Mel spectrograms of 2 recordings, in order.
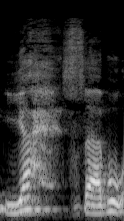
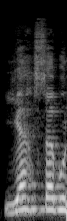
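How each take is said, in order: First: यह सबू slowly, with a distinct breathy ha held out; clear ha. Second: यह सबू hurried and higher, the breathy ha lost; wrong unclear ha. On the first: Teacher correcting the mistake, clear drawn-out ha in यह सबू. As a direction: sound the ha of यह fully in यह सबू. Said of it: "हा को आपने वाज़े करके पढ़ना है". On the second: Teacher showing pupils the mistake, unclear short ha in यह सबू. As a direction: skim over the ha in यह सबू. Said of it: "यह सबू नहीं". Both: Shown as a demonstration.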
